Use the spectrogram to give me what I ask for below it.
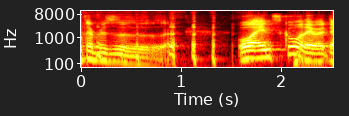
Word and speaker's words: Debreczeni: Yeah, so it's like Debreczeni.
